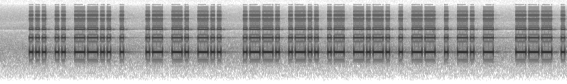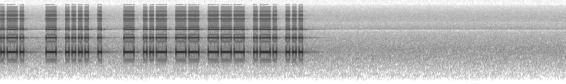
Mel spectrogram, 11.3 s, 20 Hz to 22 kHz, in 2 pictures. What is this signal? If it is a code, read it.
Morse code, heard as electronic beeps, machine-sent, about 37 wpm, 1750 Hz. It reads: SIZE AND PLACEMENT OF THE TUMORS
